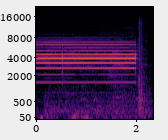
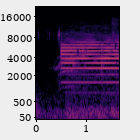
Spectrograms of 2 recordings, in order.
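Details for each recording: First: Diagnostic power probe touched to ground under the hood of a car with a fan issue (coolant leak, temperature light): steady clear high tone for about two seconds confirms a good ground, after reading 12 volts at the battery. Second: Autel PS100 diagnostic tester in resistance mode, its two probe tips touched together: a steady high-pitched continuity buzz comes on and holds, confirming good continuity through the lead to the tip.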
